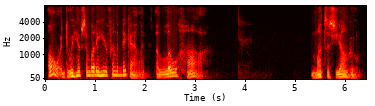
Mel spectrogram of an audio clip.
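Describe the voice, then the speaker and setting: A man's voice: on the low side, sing-song, a little slow, warm tone, slightly rough, dry recording, studio quality. A man co-hosting a casual livestream, teasing and joking dryly as he chats. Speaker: livestream co-host. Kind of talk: casual bantering chat.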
